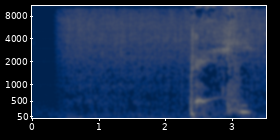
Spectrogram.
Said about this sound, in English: What the hell is that? Well, it's either frying bacon or a shower. It's frying bacon. Frying bacon. It's frying bacon. I thought it was a shower.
